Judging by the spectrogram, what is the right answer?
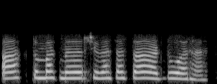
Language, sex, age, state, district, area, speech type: Kashmiri, female, 30-45, Jammu and Kashmir, Ganderbal, rural, conversation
